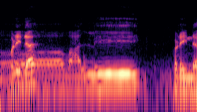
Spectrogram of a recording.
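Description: A man's voice chanting in a sung, sing-song way. About a second in it settles on one long held note, which breaks off shortly before the end.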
